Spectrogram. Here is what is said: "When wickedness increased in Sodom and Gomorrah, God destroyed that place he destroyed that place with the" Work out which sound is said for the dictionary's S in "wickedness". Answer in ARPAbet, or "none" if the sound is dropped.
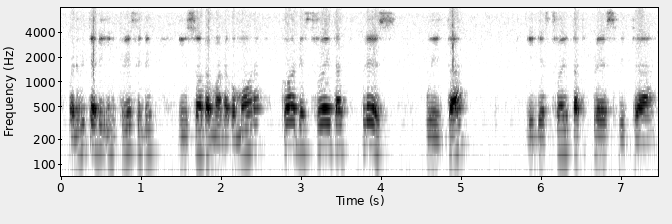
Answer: none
